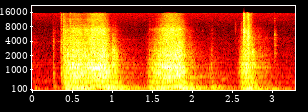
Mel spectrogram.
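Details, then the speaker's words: MTZ-80 tractor diesel hot after returning from the field, with a newly fitted starter: three separate one-second cranking bursts and it never catches; starts fine cold or after standing, but won't restart once hot and stalled, cause unknown. "Не заводиться по одній єдиній причині. Ось тільки що приїхав з поля. Вся проблема в тому, що трактор на холодну заводиться. Вранці заводиться, постоїть заводиться, а як тільки заглох, не заводиться."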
